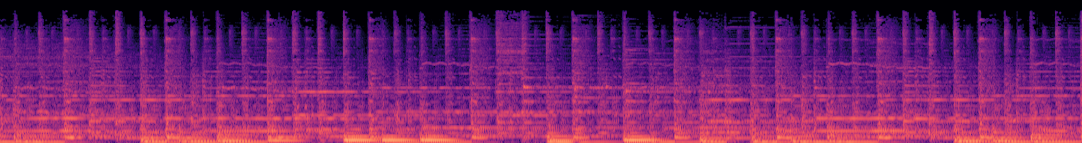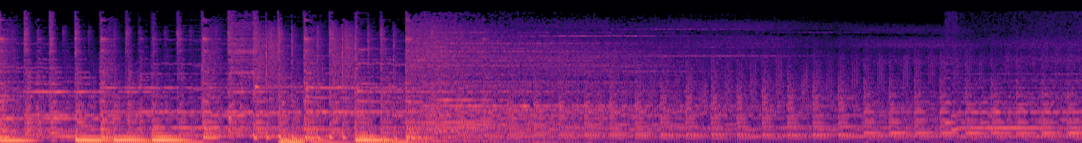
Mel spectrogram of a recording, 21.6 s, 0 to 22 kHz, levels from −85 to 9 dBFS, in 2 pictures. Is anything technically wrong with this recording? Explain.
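No, nothing stood out as technically wrong when listening to this audio.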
